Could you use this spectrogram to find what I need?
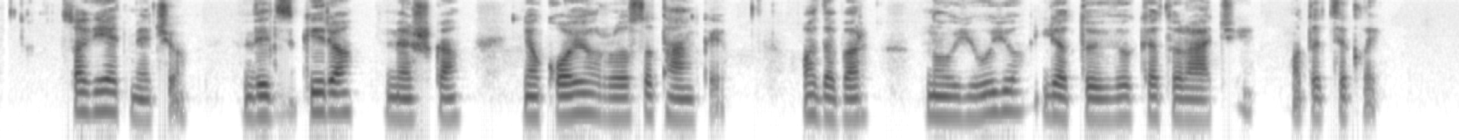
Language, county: Lithuanian, Telšiai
